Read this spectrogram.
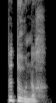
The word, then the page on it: de Dùnner: Bas Rhin; Strasbourg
